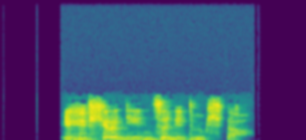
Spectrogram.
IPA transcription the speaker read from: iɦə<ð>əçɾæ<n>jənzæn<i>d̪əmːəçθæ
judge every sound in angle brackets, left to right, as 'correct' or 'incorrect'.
correct, correct, correct

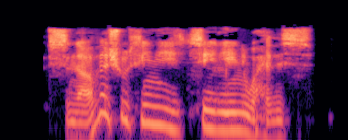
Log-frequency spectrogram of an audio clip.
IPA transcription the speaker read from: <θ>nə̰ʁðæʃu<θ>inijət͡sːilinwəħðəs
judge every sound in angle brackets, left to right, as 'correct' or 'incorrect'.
incorrect: s, correct

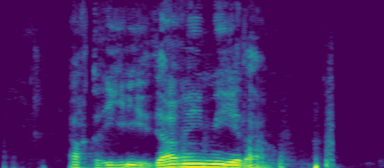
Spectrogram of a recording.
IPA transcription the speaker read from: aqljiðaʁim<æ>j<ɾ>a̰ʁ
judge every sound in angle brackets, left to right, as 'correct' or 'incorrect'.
incorrect: i, correct

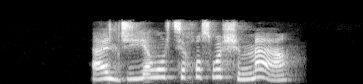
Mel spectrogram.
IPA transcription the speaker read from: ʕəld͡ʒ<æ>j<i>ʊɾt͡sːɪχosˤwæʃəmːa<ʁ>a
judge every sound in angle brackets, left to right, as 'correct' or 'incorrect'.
incorrect: i, incorrect: æ, incorrect: ʕ

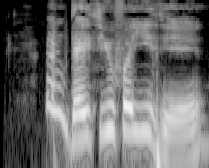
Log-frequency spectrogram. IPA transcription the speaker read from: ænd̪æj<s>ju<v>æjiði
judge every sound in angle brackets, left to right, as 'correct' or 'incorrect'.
incorrect: θ, incorrect: f

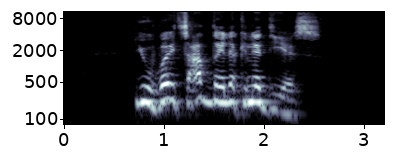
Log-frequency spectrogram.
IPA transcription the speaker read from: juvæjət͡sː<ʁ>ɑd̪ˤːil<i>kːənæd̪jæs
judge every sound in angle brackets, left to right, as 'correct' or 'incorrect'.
incorrect: ʕ, incorrect: æ

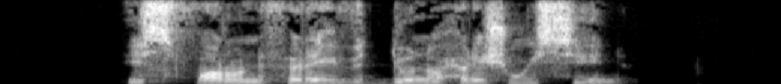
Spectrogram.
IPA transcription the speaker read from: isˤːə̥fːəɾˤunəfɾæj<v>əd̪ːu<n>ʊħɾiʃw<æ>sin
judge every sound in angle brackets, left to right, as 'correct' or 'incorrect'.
correct, correct, incorrect: i

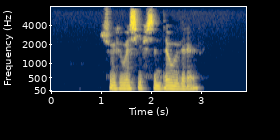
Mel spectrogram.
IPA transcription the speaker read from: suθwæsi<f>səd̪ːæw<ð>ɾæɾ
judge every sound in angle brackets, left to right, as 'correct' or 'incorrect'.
correct, correct

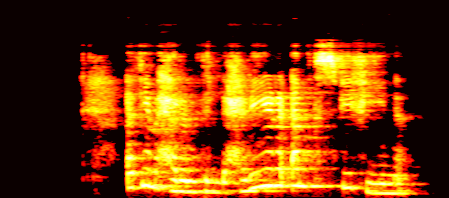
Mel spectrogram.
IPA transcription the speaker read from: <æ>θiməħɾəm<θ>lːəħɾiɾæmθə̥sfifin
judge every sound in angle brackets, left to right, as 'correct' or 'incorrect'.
correct, correct

